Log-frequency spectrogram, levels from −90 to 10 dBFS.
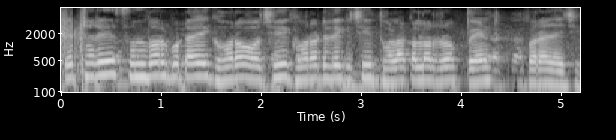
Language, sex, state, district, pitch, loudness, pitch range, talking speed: Odia, male, Odisha, Malkangiri, 190 Hz, -14 LUFS, 175-210 Hz, 140 wpm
